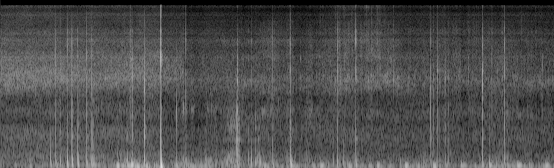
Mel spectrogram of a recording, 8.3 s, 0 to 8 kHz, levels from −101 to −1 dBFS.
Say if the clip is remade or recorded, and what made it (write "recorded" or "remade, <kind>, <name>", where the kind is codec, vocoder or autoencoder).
remade, codec, DAC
